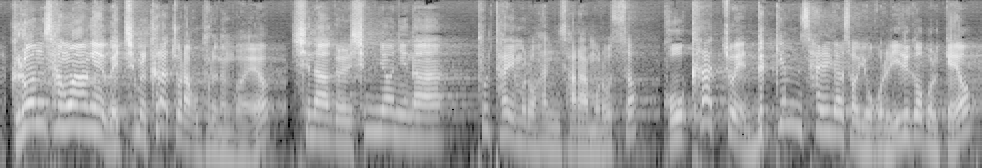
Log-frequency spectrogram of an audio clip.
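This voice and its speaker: A middle-aged man preaching a sermon as a pastor in a church, animated, acting out voices and shouting at times. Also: high-pitched. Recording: long church reverb.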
